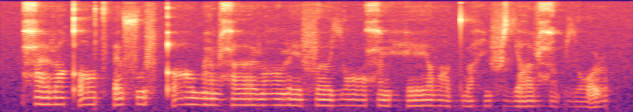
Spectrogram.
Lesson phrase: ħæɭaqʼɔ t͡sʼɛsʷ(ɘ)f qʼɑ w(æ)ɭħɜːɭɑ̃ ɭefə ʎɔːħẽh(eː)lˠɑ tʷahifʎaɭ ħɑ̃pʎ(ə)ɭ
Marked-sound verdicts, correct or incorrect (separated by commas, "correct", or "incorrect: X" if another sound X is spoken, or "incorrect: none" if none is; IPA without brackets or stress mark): incorrect: e, incorrect: æ̃, correct, incorrect: ɔ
